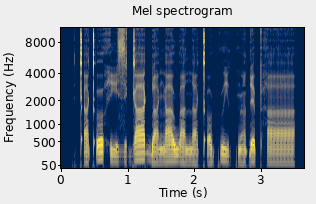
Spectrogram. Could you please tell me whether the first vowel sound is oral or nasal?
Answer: oral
